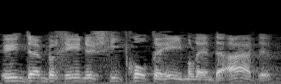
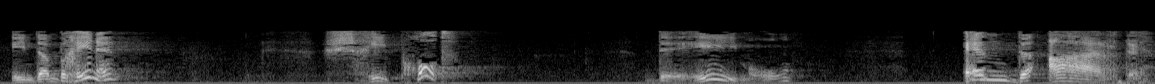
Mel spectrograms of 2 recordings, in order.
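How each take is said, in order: First: The sentence is read quickly and casually. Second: The sentence is read slowly with marked emphasis. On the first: The verse is skimmed without attention to its meaning. The speaker calls it wrong. "je niet zomaar eventjes moet lezen" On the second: The earth is created too, not only heaven. The speaker calls it right. "Maar je moet lezen"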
